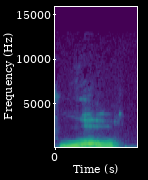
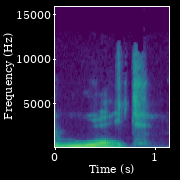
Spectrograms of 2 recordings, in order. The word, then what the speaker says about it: Rouault: Well, of course, my most favorite painter is George Rouault. What Americans say, Rouault, which is really one of the rare, well-known Christian or religious subject painter in the modern world.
